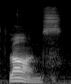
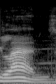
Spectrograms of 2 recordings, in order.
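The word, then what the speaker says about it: Lanz: know Lance and I I can't use the excuse of you know that's the American pronunciation whereas I'm British I can't do that because almost everyone in the fucking cast is British and they all say lands cuz lands isn't it's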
